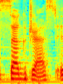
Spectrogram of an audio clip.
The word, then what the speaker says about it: suggest: So I say suggest, but I would just type it out as two J's. And then suggest is with the hard G, then the J.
